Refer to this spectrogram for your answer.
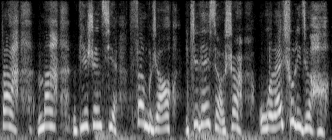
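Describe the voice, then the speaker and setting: A woman's voice: extremely high pitch, animated, a little fast. A young woman playing a cold, ungrateful bride in a short drama. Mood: soothing. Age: young adult. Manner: contemptuous, impatient.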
